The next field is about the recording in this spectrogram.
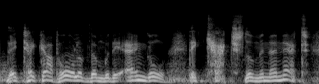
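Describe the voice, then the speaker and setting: A man acting an anguished prophet who pleads and laments before God in a solemn, drawn-out, declamatory scripture drama. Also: fairly high pitch, natural voice. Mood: reverent, pleading. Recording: dull cassette tape with faint noise.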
